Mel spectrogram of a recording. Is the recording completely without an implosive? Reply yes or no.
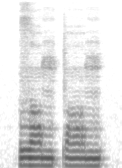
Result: yes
